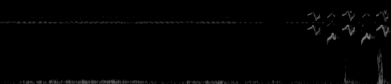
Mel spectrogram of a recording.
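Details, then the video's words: Cinereous tit tutoring song for other birds: after nearly three seconds of quiet low rumble and a thin steady whine, a quick burst of six sharp, high ringing notes closes the recording. "Masteran Gelatik Batu Untuk Mastering Burung Anda"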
